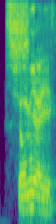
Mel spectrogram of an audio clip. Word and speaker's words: Somlyai: Somlyai, you can say. Somlyai. Yeah. Thank you for sparing me the pain of trying to get the pronunciation correct. Somlyai.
